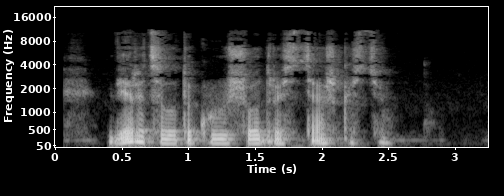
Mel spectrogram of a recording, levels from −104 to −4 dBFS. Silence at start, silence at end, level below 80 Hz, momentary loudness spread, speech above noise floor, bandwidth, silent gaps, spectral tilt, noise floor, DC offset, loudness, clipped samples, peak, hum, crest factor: 0.1 s; 0.7 s; -60 dBFS; 14 LU; 40 dB; 11.5 kHz; none; -6 dB/octave; -68 dBFS; under 0.1%; -28 LUFS; under 0.1%; -8 dBFS; none; 22 dB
